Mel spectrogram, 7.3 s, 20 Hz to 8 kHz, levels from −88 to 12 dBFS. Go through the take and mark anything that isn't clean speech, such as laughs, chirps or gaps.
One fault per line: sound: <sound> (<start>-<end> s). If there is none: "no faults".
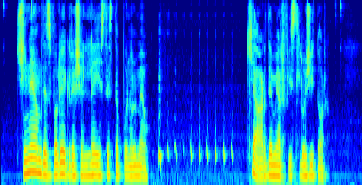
sound: laugh (3.2-4.7 s)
